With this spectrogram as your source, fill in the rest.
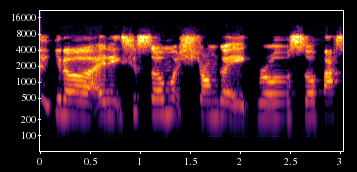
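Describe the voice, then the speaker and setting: With a West Yorkshire accent, a woman talks in a monotone with flat intonation. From West Yorkshire, England. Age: 20s. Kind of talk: personal testimony on a group call. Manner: casual, chatty.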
